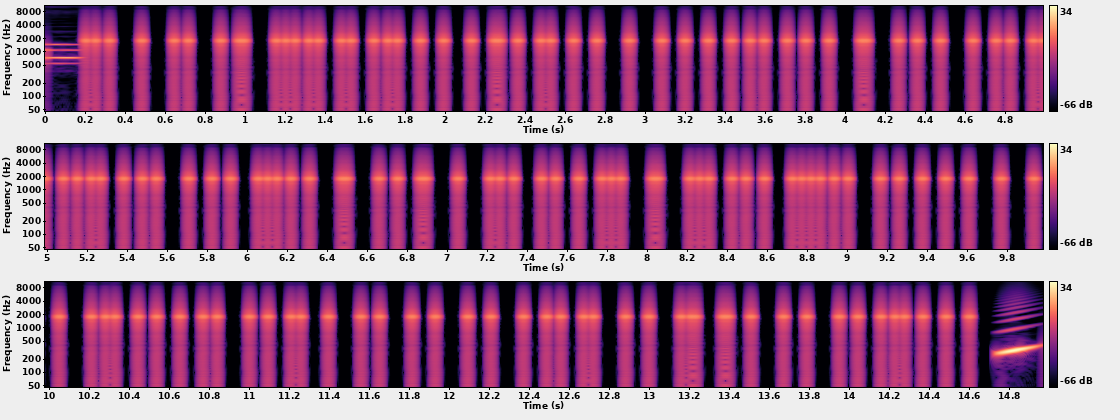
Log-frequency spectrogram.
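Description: Rapid phone-keyboard typing clicks, a fast stream of short taps several times a second as a text message is typed out. Near the end, a short rising swoop begins: the message-sent sound.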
